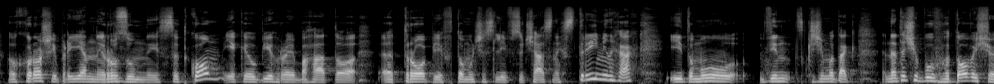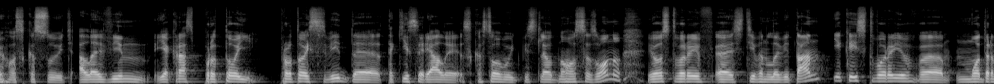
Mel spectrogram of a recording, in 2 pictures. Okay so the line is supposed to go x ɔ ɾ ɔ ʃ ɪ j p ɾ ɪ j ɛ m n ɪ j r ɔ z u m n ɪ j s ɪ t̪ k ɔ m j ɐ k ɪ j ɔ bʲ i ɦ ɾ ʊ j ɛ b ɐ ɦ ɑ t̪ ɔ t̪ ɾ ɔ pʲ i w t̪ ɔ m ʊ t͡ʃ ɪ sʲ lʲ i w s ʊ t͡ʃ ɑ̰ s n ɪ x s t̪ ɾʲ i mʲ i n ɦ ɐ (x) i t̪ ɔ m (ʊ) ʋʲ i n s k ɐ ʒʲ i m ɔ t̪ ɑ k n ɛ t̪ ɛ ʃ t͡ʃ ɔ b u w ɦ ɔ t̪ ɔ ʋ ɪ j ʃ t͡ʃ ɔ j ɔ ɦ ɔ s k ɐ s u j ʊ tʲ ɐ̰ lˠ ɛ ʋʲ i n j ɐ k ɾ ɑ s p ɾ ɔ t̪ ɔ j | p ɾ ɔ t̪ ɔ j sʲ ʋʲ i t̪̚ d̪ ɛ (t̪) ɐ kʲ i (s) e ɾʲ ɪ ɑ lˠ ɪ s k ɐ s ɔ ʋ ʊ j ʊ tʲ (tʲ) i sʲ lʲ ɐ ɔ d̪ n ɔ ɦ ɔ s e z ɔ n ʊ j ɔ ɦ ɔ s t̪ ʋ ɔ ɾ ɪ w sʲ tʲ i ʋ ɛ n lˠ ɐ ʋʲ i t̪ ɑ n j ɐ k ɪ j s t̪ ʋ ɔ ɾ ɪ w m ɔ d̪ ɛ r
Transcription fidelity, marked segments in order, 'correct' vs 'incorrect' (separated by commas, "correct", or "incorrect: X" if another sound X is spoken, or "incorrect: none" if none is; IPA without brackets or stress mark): correct, incorrect: u, correct, correct, incorrect: pʲ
